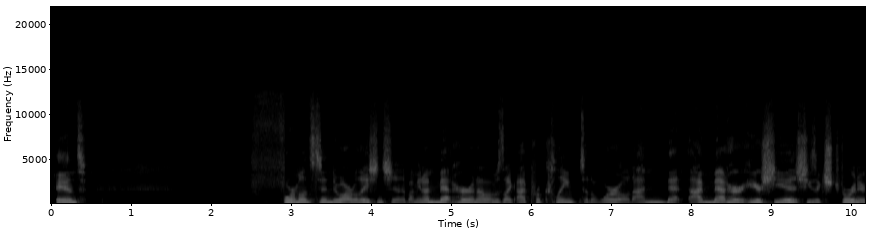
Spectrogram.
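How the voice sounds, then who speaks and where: Low-voiced man talking reflectively, with emphasis. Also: fairly bright tone. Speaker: podcast guest, life and relationship coach. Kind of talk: conversational, reflective interview talk.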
